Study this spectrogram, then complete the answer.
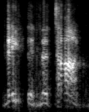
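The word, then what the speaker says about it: נתן: Natan. Yep, like Nathan, Natan, which means to give.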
